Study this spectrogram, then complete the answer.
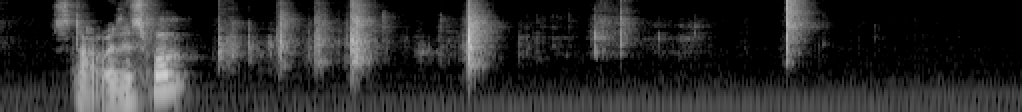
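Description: Plastic clicks and knocks as a handheld game console is handled.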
